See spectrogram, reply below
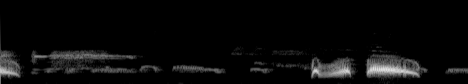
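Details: Spotted dove giving its coo to stimulate other doves; soft background cooing and a thin high tone come first, then a loud phrase with a sharp rising note and a long falling coo.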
